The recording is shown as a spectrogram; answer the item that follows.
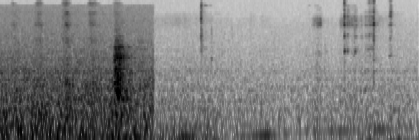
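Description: Near silence. A pencil scratches faintly on paper during the first second and a half, then stops abruptly. A few faint light clicks come near the end.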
